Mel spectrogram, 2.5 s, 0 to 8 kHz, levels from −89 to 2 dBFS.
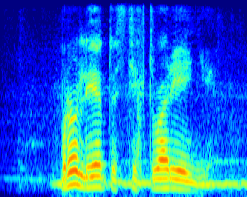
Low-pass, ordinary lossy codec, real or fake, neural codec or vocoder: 7.2 kHz; Opus, 32 kbps; fake; codec, 16 kHz in and 24 kHz out, 1 kbps, XY-Tokenizer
